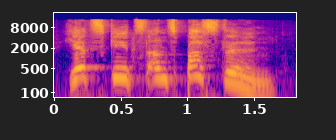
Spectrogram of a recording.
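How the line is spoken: Called out. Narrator (German): ruft Ronja

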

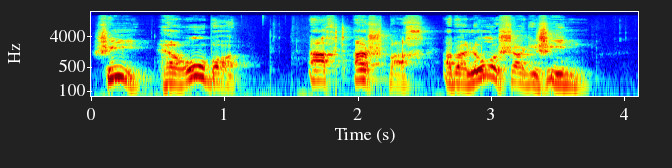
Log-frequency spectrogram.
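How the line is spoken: Booming thunderous shout. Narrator (German): Er ließ seine Stimme wie eine Artilleriesalve über das Gartenlokal hinweg dröhnen und donnerte irgendeinem erschrockenen Kellner an

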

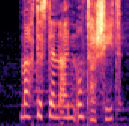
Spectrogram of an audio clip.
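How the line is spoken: Quiet voice. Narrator (German): lässt sich eine leise Stimme vernehmen

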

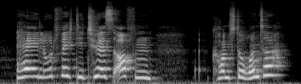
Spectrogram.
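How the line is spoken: Called out. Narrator (German): rief nun auch Charlotte

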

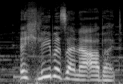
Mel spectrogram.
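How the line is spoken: Called out. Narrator (German): rief Jules

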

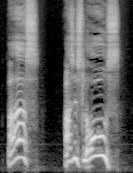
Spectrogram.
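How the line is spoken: Called out. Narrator (German): rief einer der Schrankwandbrüder

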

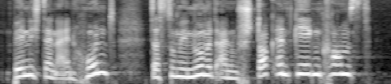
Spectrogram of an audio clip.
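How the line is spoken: Giant's furious roar. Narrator (German): brüllte Goliath ihn an

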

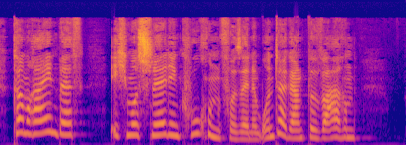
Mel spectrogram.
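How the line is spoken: Calling down the hallway. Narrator (German): rief sie in den Flur

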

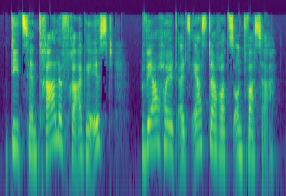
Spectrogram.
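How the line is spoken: Loud. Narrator (German): sagte laut

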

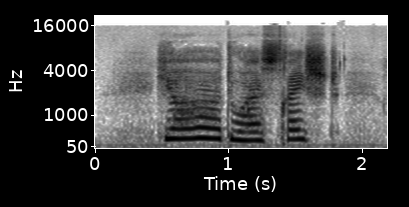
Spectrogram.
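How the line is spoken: Excited call. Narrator (German): rief da Marie aufgeregt

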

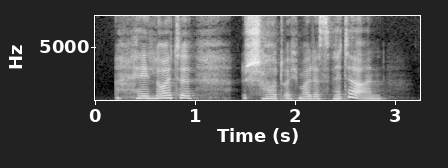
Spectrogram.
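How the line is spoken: Remarking. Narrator (German): bemerkte ich

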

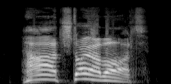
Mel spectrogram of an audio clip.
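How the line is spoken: Roaring again. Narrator (German): brüllte Rubeus erneut

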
